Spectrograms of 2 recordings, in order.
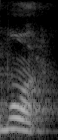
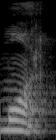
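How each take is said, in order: The two takes are said the same way.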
